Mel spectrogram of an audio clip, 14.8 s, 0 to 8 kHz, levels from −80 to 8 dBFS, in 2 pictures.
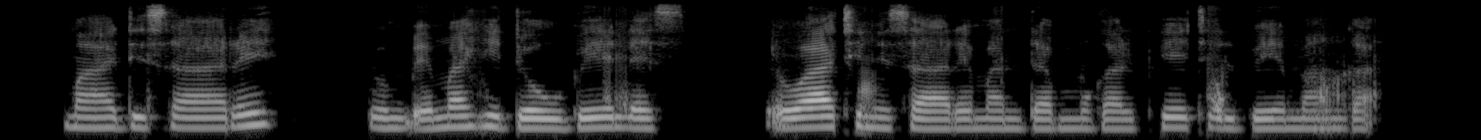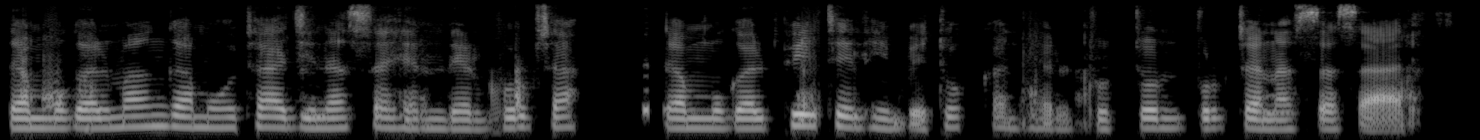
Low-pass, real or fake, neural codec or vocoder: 7.2 kHz; real; none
